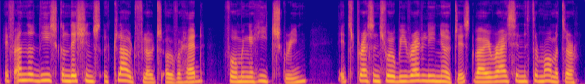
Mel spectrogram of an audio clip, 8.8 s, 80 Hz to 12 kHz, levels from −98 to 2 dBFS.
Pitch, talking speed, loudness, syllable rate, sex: 195 Hz, 165 wpm, -18 LUFS, 5.1 syllables/s, female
